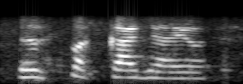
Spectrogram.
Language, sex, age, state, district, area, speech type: Dogri, female, 30-45, Jammu and Kashmir, Jammu, urban, conversation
